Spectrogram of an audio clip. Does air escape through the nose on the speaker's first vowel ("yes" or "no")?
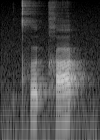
no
